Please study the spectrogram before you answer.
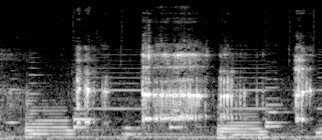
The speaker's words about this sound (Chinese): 突然，地面上传来了河马打嗝的声音。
